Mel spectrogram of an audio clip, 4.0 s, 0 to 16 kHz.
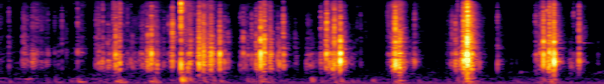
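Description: A small, solid, stickerless plastic 3x3 puzzle cube with orange, yellow and blue faces is held in both hands while fingertips twist its layers. The turns give a quick series of dry, bright clicking and crunching bursts with almost no ring and no low end, coming faster at first and then spacing out into separate sharp turns.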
